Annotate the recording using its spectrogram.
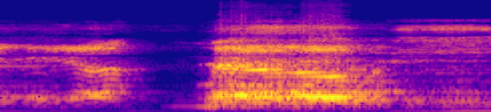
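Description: Congregation singing a hymn a cappella, unaccompanied voices in unison and harmony. The singing breaks briefly between phrases about three-quarters of a second in, then comes back on a loud held note.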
